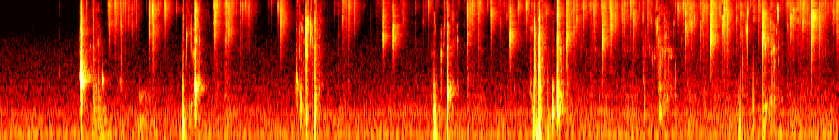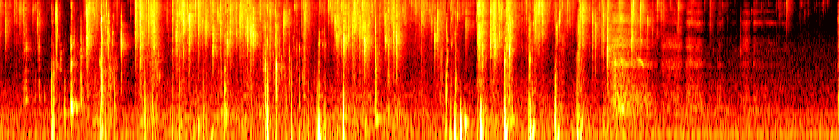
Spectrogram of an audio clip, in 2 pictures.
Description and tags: Blood Gush Waterfall
Blood gushing fall to concrete floor; created by pouring a water/corn syrup mixture onto my foley artist's arm over a concrete drain.
Towards the end you can hear my foley artist start laughing because the mixture was splashing everywhere lol... Still a great clip and we used it in a horror slasher film to simulate blood gush from a stabbing.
